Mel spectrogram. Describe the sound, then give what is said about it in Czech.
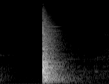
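A door slams shut with a single loud, sharp bang that rings out briefly and fades within half a second, with nothing else around it. “Počkej, já zavřu, ne?”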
